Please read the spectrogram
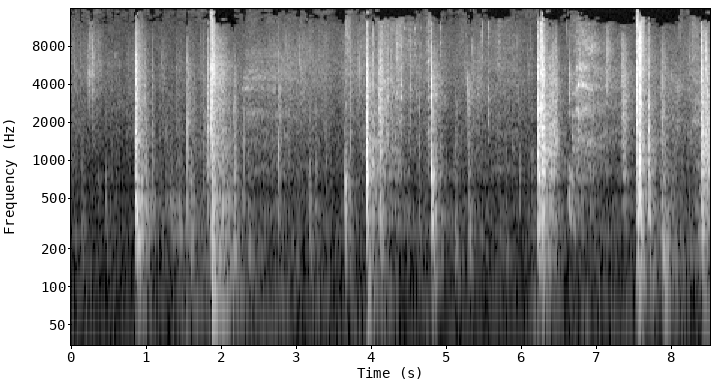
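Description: Kitchen handling noises: a refrigerator door shutting and a raw turkey in its pan being set down on a wooden cutting board, heard as about seven separate knocks and thunks.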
